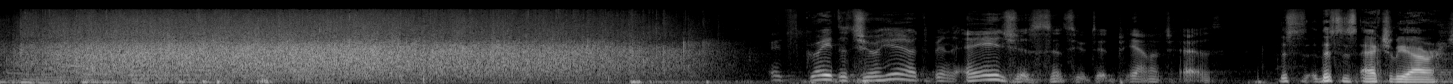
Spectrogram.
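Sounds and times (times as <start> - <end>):
audience applause greeting a jazz pianist: 0.0 - 7.5
speech: 8.1 - 12.2, 12.8 - 14.5.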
